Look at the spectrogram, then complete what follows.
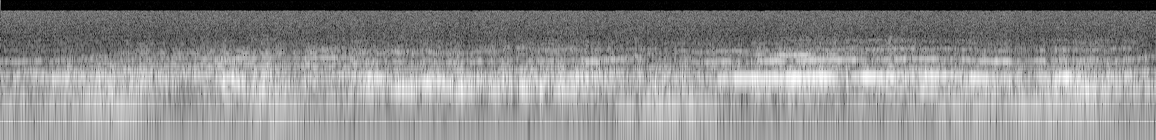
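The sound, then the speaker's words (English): A fire engine siren wails continuously as the engine speeds through shattered streets to a fire at the Edison garage, its pitch sweeping slowly up and down over a low, steady engine rumble, loud and unbroken throughout with no voices. “Once again, the roaring, screaming engine speeds through the shattered streets, with men fleeing to them like insects.”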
